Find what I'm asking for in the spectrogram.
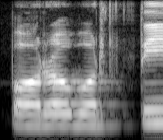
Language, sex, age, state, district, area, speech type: Odia, female, 18-30, Odisha, Kalahandi, rural, read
